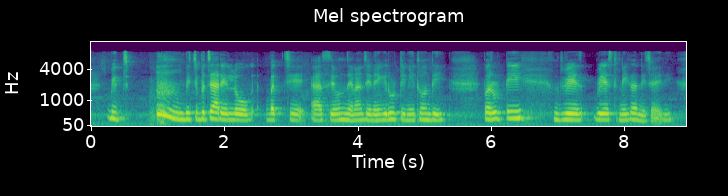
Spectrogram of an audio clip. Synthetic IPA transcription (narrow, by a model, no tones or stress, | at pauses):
ʋɪt͡ʃ | ʋɪt͡ʃbət͡ʃaːɾeːloːkbətːʃeːɛːseːɦõːnd̪eːnãːd͡ʒɪnẽːkiɾuːʈiːnĩːt̪ʰoːnd̪iːpəɾːuːʈiː | eʋeːsʈnĩːkəɾniːt͡ʃa̰ːḭːd̪iː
